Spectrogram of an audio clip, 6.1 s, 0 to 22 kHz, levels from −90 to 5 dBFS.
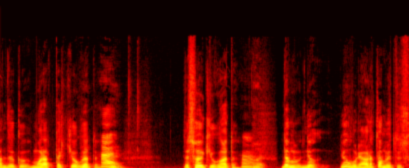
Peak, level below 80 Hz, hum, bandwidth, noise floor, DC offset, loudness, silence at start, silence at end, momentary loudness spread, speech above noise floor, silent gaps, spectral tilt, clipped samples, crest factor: -6 dBFS; -50 dBFS; none; 17.5 kHz; -62 dBFS; under 0.1%; -23 LUFS; 0 s; 0 s; 9 LU; 40 dB; none; -6.5 dB/octave; under 0.1%; 18 dB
